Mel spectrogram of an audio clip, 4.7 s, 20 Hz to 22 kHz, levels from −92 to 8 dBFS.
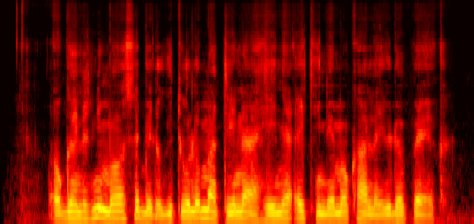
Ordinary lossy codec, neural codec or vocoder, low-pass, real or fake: none; codec, 44.1 kHz, 7.8 kbps, Pupu-Codec; none; fake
